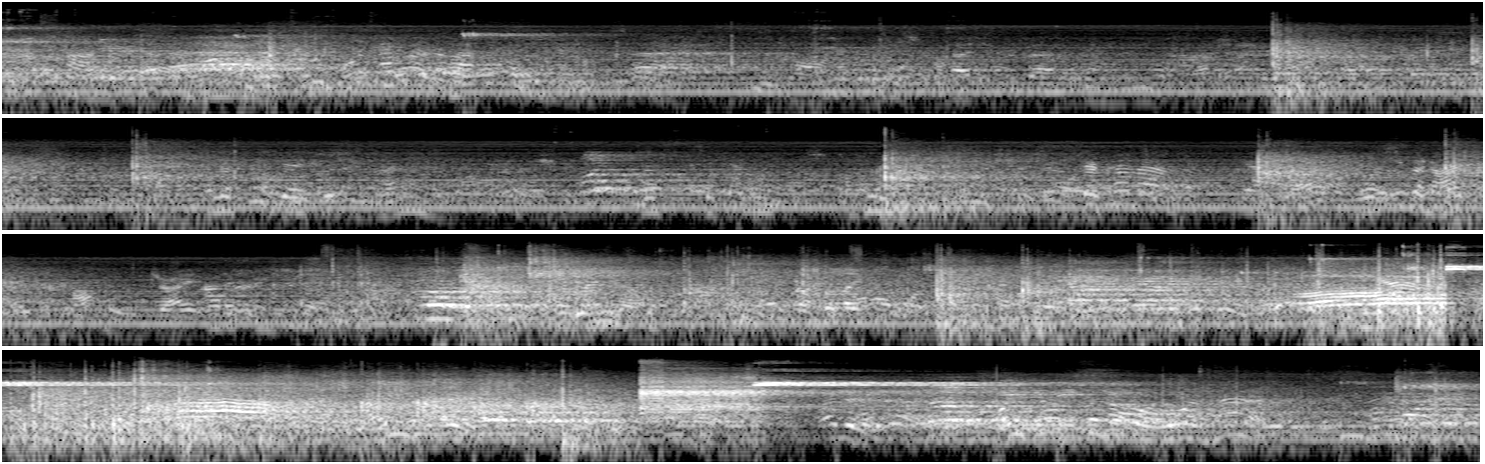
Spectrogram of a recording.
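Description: Players shout to each other across an echoing gym.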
